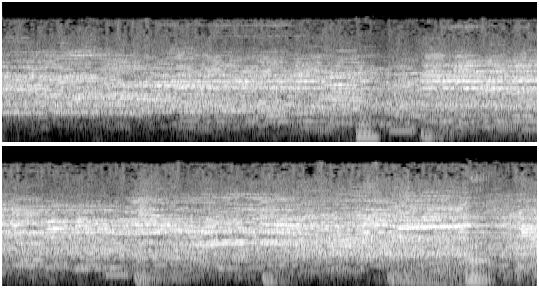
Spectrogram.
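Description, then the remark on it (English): A crowd of children screams and shrieks in a steady, high-pitched roar at a concert, with low thumping beats from the music pulsing underneath throughout. “Hearing screaming children at this concert.”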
